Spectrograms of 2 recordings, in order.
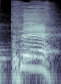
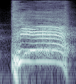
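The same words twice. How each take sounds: First: Small high-pitched mock "peh"; little scoff noise. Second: Loud high-pitched mocking "peh"; really loud scoff. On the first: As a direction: imitate his short dismissive puff. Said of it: "he made his little". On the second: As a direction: blast out an exaggerated mimicking puff. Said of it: "really loud like that".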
